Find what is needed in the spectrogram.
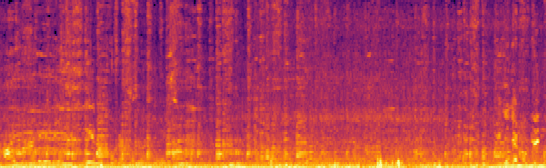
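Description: Four-cylinder vehicle engine and tyre rumble heard from inside the cabin, driving up a dirt road, steady throughout. Music and voices play over it.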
